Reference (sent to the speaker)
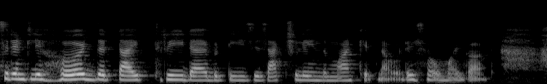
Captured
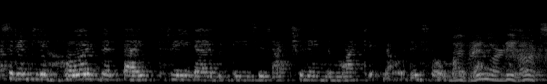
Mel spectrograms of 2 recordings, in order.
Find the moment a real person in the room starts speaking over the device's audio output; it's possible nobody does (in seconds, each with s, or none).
4.5 s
